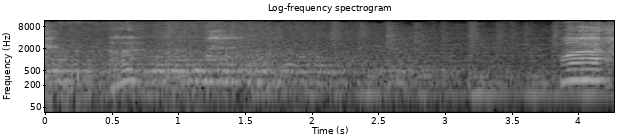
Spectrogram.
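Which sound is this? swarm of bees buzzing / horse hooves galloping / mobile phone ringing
swarm of bees buzzing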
